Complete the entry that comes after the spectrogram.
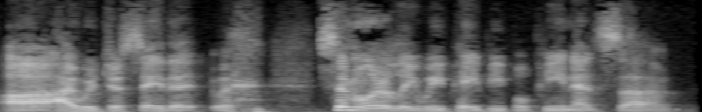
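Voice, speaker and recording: A man with a bright, forward voice at an ordinary male pitch, chatting as a producer on a panel. He explains things like a storyteller, animated and repeating his openings as he goes. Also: a little fast. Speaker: audio drama writer-producer, panel guest. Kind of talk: casual panel discussion.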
